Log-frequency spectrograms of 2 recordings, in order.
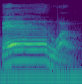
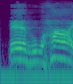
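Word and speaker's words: ברוח: 그리고 베루아흐. 다 같이 베루아흐. 왜 베루아흐라고 읽는다고 했죠? 왜 베루아흐라고 읽는다 그랬어요? 베루하 이렇게 안 읽고 베루아흐 이렇게 읽는다 그랬어요.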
